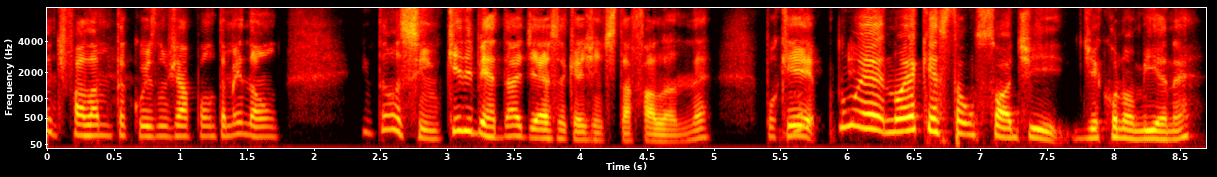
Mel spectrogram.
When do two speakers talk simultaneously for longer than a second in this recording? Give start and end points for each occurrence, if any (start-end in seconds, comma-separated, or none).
none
